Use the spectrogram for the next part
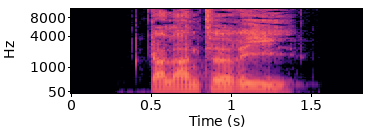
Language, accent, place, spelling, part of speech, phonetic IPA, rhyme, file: German, Germany, Berlin, Galanterie, noun, [ɡalantəˈʁiː], -iː, De-Galanterie.ogg
- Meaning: gallantry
